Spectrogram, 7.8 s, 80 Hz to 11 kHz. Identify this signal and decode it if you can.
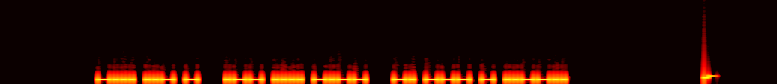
Morse code, heard as a keyed tone, about 30 wpm, 700 Hz. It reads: BUT WHY NOT?
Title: Sentences from Top 600 Words 30wpm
